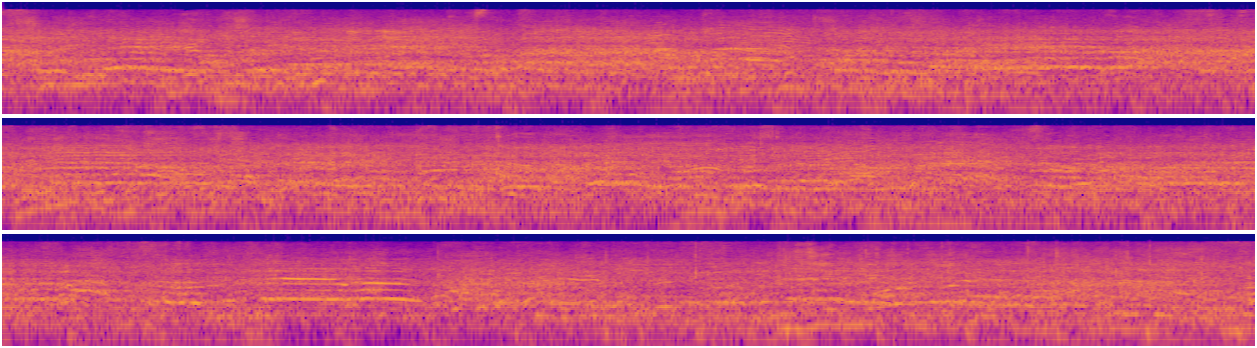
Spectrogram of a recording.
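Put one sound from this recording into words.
A large crowd of women chants and shouts loudly outdoors.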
